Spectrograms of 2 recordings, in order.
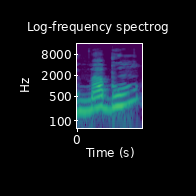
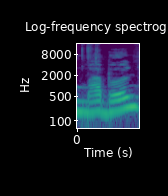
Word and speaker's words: Mabon: s'agit du sabbat de Mabon ou ma bonne selon comment on prononce c'est comme vous voulez c'est tout simplement l'équinoxe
